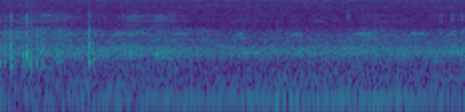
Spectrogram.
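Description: Ducks out on the water at an RSPB nature reserve give faint, distant honking and quacking calls, scattered over a quiet outdoor background with no talking.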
